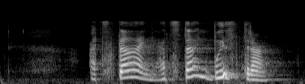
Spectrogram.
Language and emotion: Russian, angry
